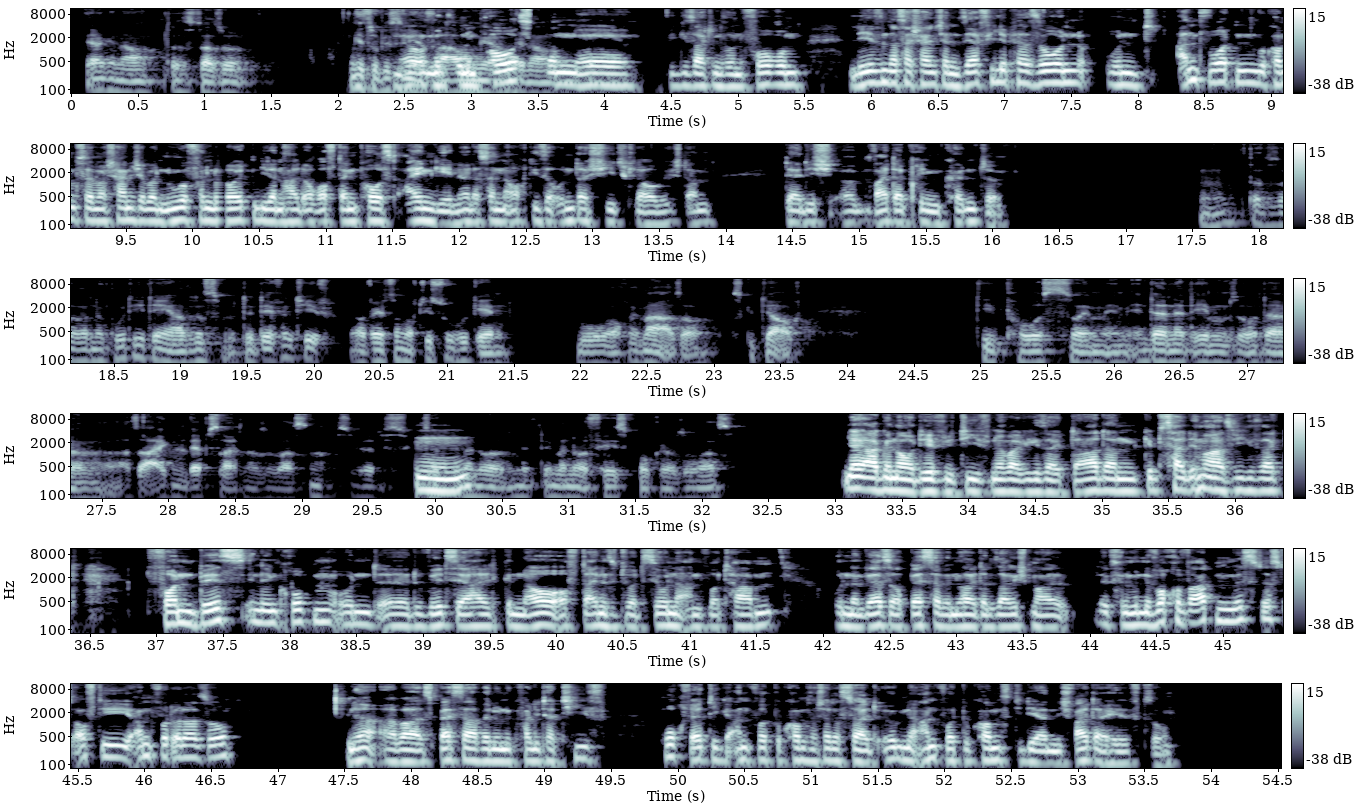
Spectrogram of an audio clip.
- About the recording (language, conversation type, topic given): German, advice, Wie baue ich in meiner Firma ein nützliches Netzwerk auf und pflege es?
- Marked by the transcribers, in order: swallow; other background noise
